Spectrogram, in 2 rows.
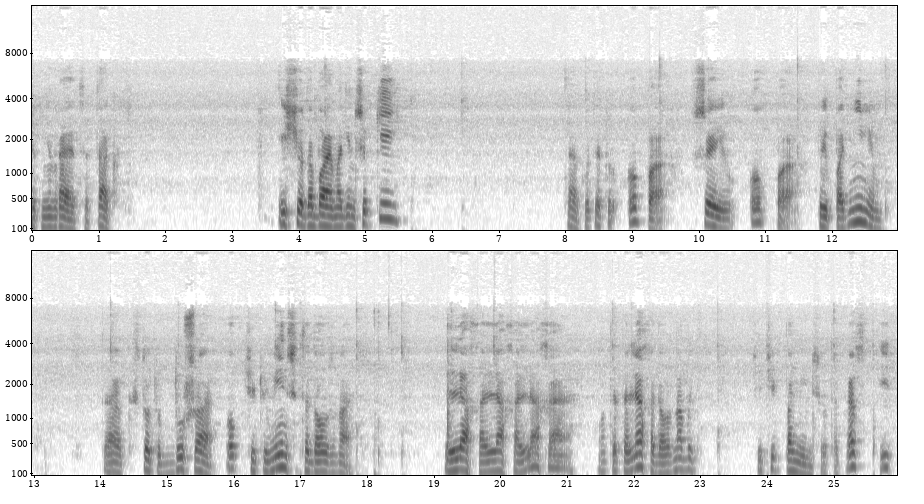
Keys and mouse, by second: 4.4 click, 5.9 click, 8.5-9.6 drag, 10.3-11.7 drag, 12.9-14.3 middle drag, 15.4-16.8 drag, 17.2 click, 18.3 middle click, 19.4 middle click, 20.9 click, 22.1-23.4 drag, 24.2-25.2 drag, 25.7 click.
